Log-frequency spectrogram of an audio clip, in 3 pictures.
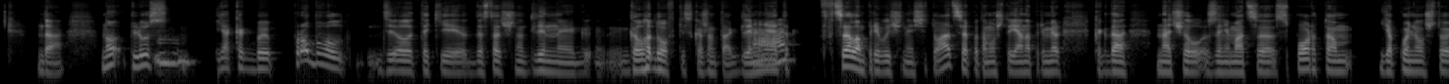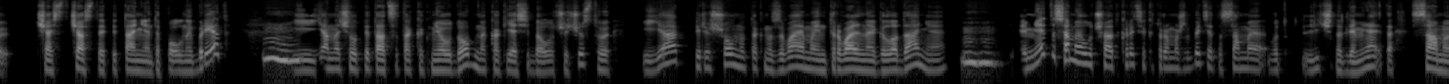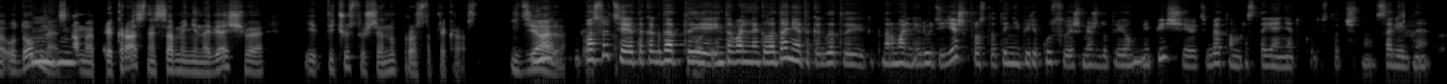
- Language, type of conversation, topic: Russian, podcast, Какой распорядок дня помогает тебе творить?
- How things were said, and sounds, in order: other background noise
